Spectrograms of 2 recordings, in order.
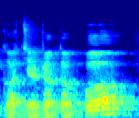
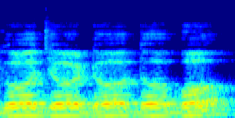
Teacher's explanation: अल्प प्राण में कम श्वास की जरूरत वाले जो वर्ण होते हैं, वह वर्ण जिसमें बोलने में बहुत कम हवा की जरूरत हो, उसमें पहला, तीसरा और पांचवा वर्ण आते हैं।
